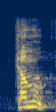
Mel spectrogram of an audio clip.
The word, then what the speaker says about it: Camus: Albert Camus, Camus, Camus, thank you.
